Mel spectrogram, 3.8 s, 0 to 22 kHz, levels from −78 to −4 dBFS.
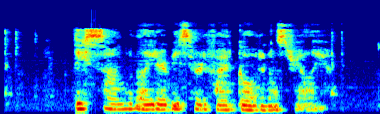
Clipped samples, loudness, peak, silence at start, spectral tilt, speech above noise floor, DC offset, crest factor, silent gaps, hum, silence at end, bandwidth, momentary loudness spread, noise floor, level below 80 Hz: under 0.1%; -15 LUFS; 0 dBFS; 0.05 s; -3 dB/octave; 36 dB; under 0.1%; 18 dB; none; none; 0.45 s; 10 kHz; 16 LU; -53 dBFS; -56 dBFS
